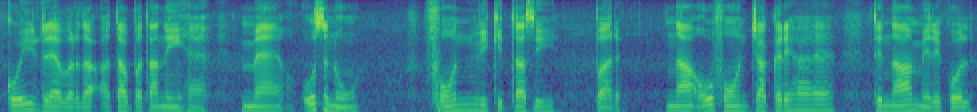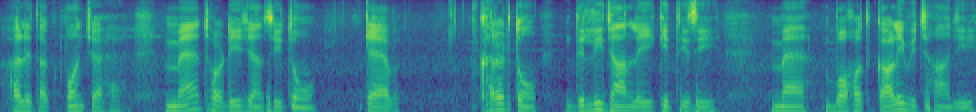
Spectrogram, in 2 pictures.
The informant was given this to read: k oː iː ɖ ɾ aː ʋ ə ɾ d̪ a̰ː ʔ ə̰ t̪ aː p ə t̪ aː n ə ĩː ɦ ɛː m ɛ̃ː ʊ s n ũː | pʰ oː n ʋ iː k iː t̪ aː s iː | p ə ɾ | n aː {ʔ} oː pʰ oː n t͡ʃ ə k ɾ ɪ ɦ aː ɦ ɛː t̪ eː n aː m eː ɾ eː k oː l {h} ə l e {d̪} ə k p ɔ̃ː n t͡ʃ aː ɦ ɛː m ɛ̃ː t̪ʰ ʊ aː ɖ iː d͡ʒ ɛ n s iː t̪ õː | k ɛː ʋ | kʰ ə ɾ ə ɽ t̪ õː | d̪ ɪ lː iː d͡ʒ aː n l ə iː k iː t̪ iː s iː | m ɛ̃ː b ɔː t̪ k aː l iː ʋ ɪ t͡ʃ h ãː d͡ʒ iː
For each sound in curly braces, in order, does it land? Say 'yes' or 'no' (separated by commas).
yes, yes, no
